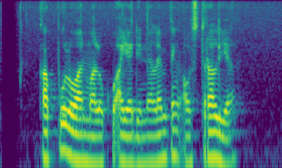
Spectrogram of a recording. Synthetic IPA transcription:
kapuloanmalukuʔa̰jadinalɛmpɛŋa̰ust̪ɾalia

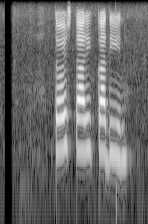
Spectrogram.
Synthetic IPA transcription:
t̪əst̪aːɾiːxkad̪iːn

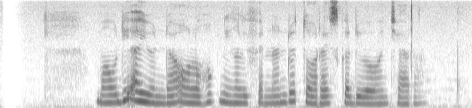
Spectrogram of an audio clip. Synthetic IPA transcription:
maudiajundaɔlɔɦɔk̚niŋalifɛrnandot̪ɔɾɛskədiwawaɲt͡ʃaɾa

